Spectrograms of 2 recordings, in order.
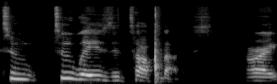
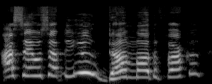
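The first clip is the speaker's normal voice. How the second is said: mock angry insult; 7 semitones higher than usual. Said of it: "When Bud was like".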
